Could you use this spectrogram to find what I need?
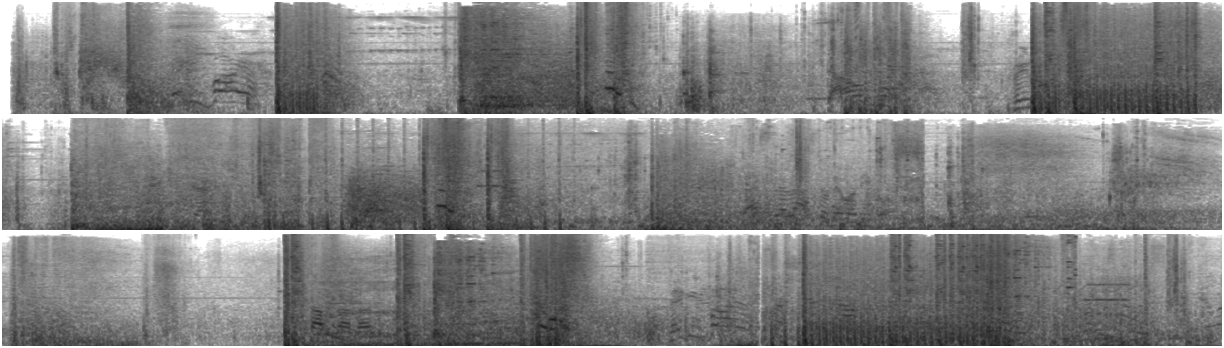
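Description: Rapid gunfire bursts out in short volleys.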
